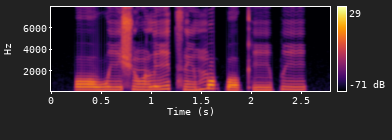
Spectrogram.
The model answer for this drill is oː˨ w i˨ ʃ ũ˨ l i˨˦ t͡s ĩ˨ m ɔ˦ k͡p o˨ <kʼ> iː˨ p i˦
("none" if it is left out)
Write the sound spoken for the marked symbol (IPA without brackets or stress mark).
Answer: kʼ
